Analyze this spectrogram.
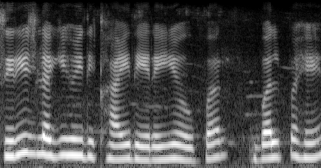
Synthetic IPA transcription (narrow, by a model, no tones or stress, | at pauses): sɪɾiːd͡ʒlɐɡiɦʊid̪ɪkʰaːid̪eːɾɐɦieʊːpəɾ | bɐlpɦeː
